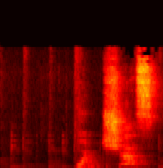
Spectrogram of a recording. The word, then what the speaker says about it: подчас: Длинное че, то есть удвоенное че у нас здесь идет в словах. Подчас, подчас, подчас, подчас.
